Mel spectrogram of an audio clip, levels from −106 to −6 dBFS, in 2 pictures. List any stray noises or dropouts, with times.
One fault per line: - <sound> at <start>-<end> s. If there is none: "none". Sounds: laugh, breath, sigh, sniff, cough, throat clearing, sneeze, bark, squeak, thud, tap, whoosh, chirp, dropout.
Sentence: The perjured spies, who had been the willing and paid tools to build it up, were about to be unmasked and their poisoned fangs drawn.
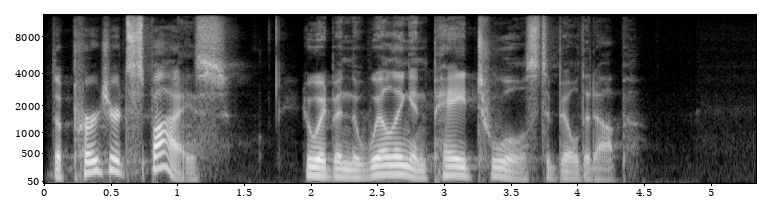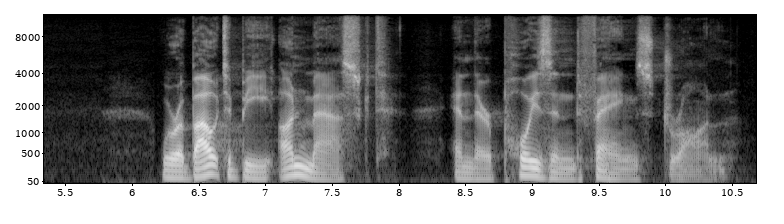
none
